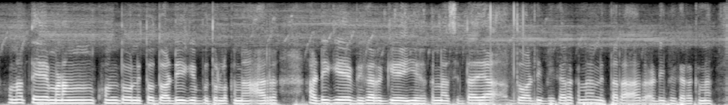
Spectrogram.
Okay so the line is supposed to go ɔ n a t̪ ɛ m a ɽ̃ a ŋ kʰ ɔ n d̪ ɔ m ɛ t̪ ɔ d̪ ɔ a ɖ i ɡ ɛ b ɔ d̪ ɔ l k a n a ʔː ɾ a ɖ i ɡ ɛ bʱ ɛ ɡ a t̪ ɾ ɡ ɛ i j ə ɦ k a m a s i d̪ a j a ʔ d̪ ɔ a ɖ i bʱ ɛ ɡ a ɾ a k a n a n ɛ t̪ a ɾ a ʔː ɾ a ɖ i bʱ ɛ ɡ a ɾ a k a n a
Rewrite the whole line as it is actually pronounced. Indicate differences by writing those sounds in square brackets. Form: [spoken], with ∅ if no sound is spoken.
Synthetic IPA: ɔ n a t̪ ɛ m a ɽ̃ a ŋ kʰ ɔ n d̪ ɔ [n] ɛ t̪ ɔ d̪ ɔ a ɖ i ɡ ɛ b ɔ d̪ ɔ l k a n a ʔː ɾ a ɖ i ɡ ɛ bʱ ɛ ɡ a [∅] ɾ ɡ ɛ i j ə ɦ k a [n] a s i d̪ a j a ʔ d̪ ɔ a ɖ i bʱ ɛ ɡ a ɾ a k a n a n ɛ t̪ a ɾ a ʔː ɾ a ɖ i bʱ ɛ ɡ a ɾ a k a n a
